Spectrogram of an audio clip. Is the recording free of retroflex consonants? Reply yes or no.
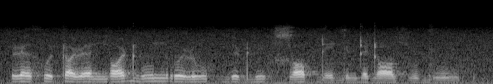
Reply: no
